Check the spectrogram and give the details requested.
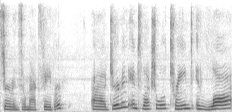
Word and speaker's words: Weber: It's pronounced Weber, but it's a W. So if you say Max Weber, I'm not going to mind, but I think it's German, so Max Weber.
